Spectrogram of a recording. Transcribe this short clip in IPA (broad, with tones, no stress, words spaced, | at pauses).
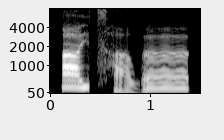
aː˥jt͡sʰaː˨˩wœː˥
